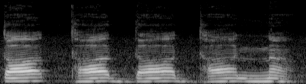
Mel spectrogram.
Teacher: इसी प्रकार से त वर्ग के दंतव्य, यदि आप त वर्ग के जो हैं व्यंजन बोलेंगे त थ द ध न, तो आप ये देखेंगे कि जीवा दांतों के बीच में आती है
